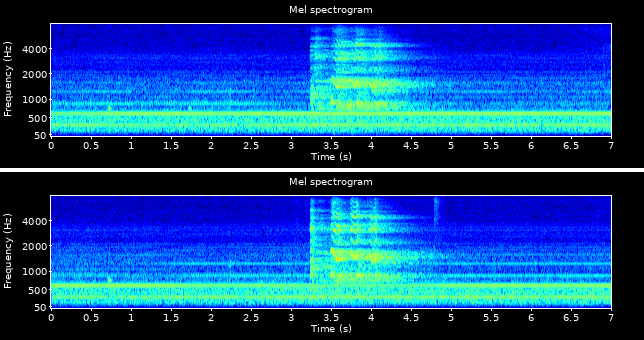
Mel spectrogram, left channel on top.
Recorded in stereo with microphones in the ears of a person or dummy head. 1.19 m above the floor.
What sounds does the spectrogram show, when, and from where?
3.2 s laughter: 65° right (ahead or behind), 4 m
